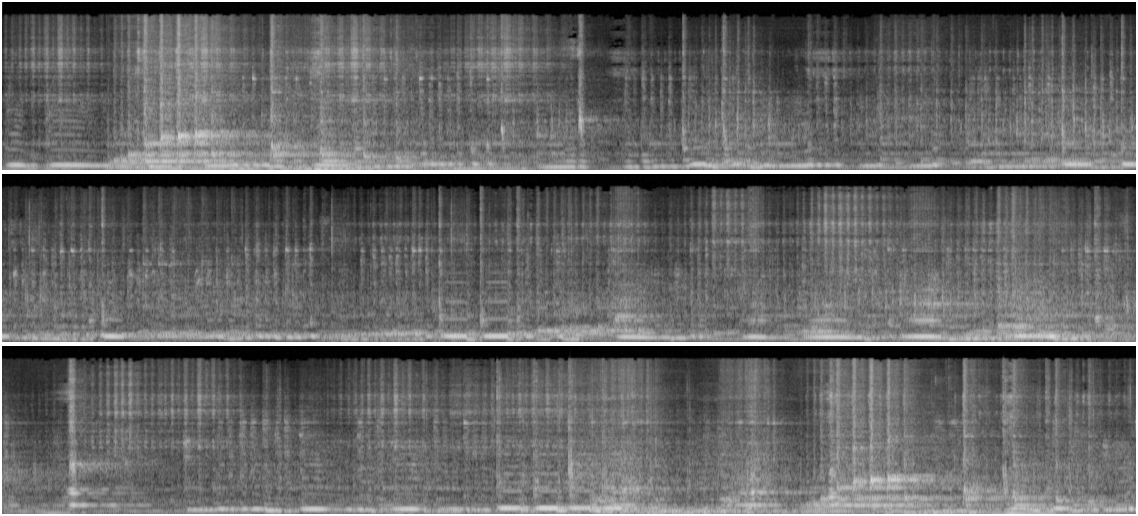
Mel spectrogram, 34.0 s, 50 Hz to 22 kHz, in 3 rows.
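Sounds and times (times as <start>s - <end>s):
live electronics: 0.0s - 34.0s.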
